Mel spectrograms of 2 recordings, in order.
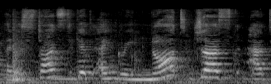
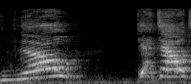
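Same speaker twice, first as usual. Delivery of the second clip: loud, higher angry order to leave; angry shout; 6 semitones higher, 7 dB louder, much slower than usual. Acted. Host ordering Bar Kamsa out, angry shout. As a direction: throw him out with a furious yell. Host throws guest out of party.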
